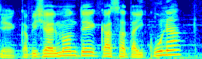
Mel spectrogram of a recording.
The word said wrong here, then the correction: Taykhuma: Taikuma. – Taikuma. – Casa Taikuma, que también lo pueden buscar, se escribe T-A-Y-K. H-U-M-A, lo pueden buscar en Facebook.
